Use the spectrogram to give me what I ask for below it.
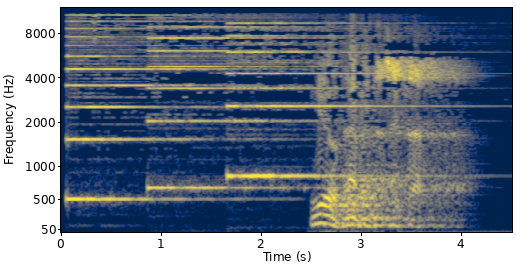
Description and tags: This was a silly idea based on tone uploaded by FreqMan (thanks for the inspiration). The tones (airport lounge type)sound then a man's voice (much manipulated) says "You have a visitor". We used this in Regenis 4 Chronicles Chapter 7, where there's a funny scene. Thanks FreqMan.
